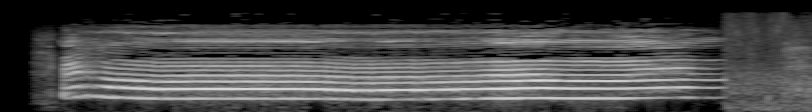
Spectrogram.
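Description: Siberian husky howling: one long howl of about three seconds, dipping slightly in pitch at the start and then holding steady.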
